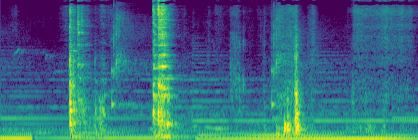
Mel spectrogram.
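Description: A metal serving spoon clinking against metal pots and a plate as food is dished out: a few short, sharp clinks, over background music with a steady bass line.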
